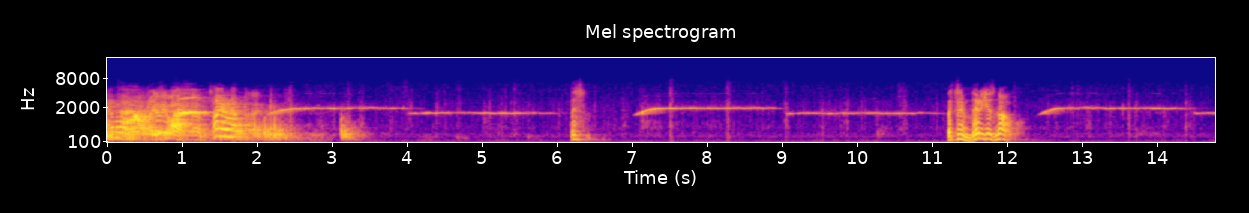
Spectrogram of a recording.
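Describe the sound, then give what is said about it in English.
A whistled signal from Holmes sounds three times, each a rising note held steady before dropping to a slightly lower sustained tone. People speak briefly at the start and between the whistles. “Holmes, that's him. That's the signal.”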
